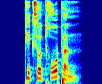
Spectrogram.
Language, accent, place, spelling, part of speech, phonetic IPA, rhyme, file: German, Germany, Berlin, thixotropem, adjective, [tɪksoˈtʁoːpəm], -oːpəm, De-thixotropem.ogg
- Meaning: strong dative masculine/neuter singular of thixotrop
